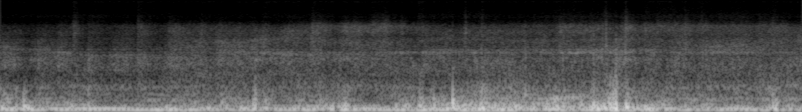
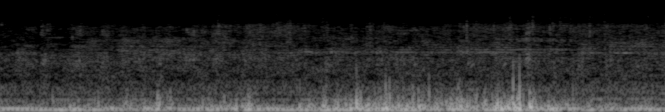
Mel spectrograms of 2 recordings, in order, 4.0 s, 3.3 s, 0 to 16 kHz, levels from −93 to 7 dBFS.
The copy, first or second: first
